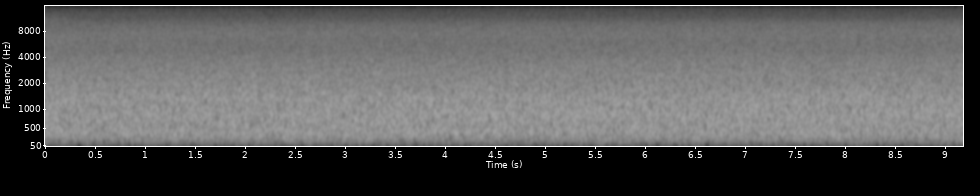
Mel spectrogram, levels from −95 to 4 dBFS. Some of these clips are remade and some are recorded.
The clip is recorded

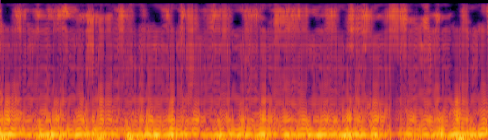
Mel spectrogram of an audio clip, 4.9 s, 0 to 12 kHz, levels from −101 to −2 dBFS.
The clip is remade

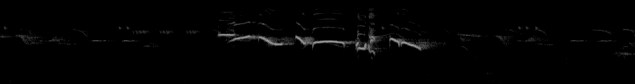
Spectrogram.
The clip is remade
